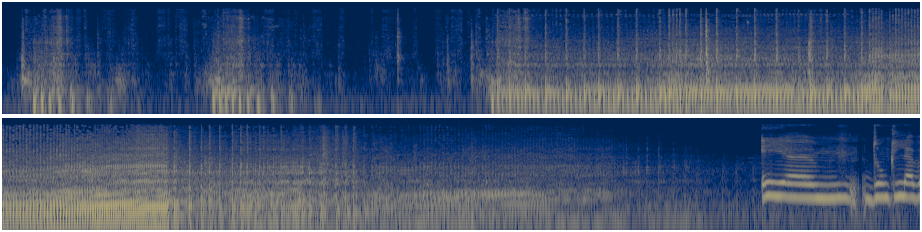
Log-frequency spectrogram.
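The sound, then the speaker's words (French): A few scattered clicks and knocks, then a scooter engine catches and runs loudly with a steady, buzzing idle for about ten seconds before a voice briefly breaks in at the end. “on fait beaucoup de scooters.”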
